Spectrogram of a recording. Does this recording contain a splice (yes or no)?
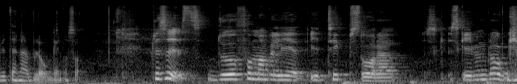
no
